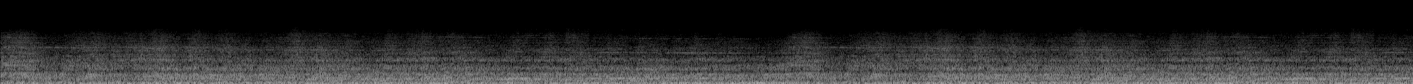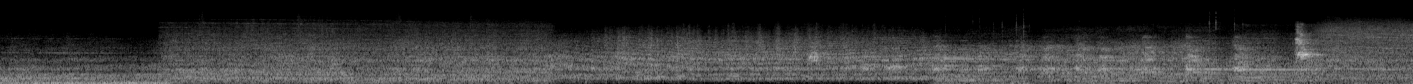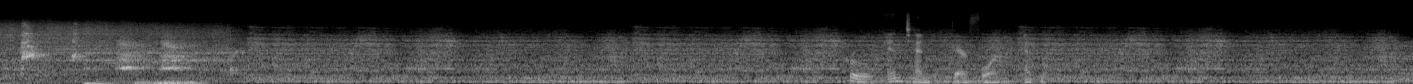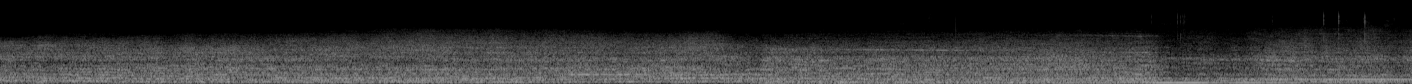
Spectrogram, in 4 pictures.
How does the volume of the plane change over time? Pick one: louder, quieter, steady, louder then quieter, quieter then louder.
steady.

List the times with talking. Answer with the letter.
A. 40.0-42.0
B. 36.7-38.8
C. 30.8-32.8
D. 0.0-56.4
B.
